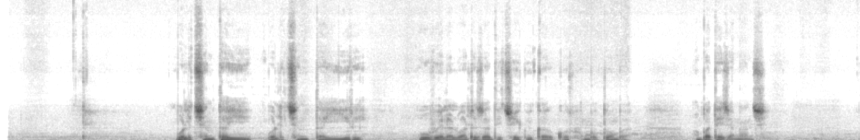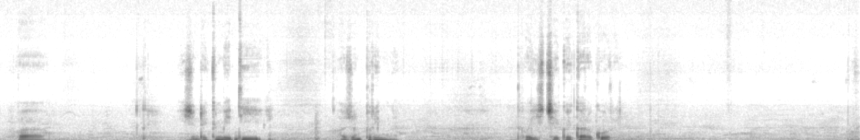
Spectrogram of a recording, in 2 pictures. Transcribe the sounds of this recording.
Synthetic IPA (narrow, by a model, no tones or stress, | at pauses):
bolint̪ambolət͡ʃinit̪aiɾi | ovelaluaʈ͡ʂəzad̪et͡ʃekʲuikaɾakuɾi̥fumbat̪ombə | ampat̪ezanant͡ʃi̥ | fa | iziɳɖ͡ʐekʲimet̪i | azonprimi | faizi̥t͡ʃekeikaɾakuɾi̥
